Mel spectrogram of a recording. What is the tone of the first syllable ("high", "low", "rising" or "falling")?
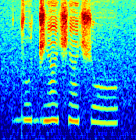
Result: high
